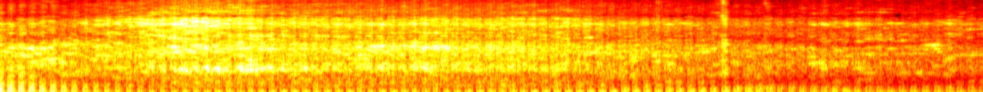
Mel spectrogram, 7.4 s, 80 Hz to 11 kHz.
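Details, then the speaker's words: Royal Enfield Himalayan 450 (Dec 2023 model, ~14,000 km) after Royal Enfield-approved cylinder head replacement for tick noise that began around 5,000 km: steady single-cylinder beat, smooth hum, no ticking or clatter; healthy. "ഇപ്പോൾ നിങ്ങളുടെ sound കേട്ടുകാണല്ലോ ഒരു മാര mechanical കാറ്ററിന്റെ ഒരു sound പോലും pure ആയിട്ടുള്ള engine noise മാത്രമാണ് ഇപ്പോ കേൾക്കുന്നത്."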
